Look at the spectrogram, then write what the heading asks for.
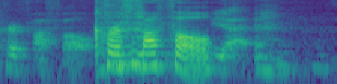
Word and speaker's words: kerfuffle: mess a messy situation how do you pronounce it i pronounce it kerfuffle wow and i think it came from britain or or ireland and i'm sure they pronounce it another way but in canadian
